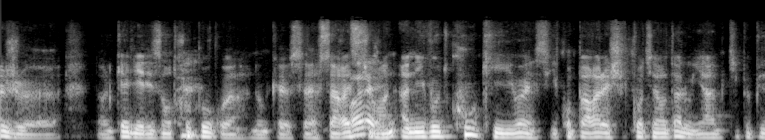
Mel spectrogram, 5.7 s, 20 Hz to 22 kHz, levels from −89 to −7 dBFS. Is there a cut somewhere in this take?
no; 0 cuts

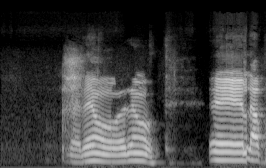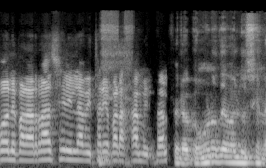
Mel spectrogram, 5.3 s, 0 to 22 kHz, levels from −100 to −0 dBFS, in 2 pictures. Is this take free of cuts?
no; 2 cuts; at 2.5 s, 4.3 s

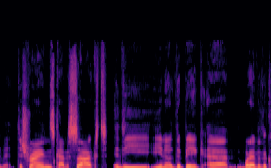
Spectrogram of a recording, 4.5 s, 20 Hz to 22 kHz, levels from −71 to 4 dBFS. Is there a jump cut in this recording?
no; 0 cuts

